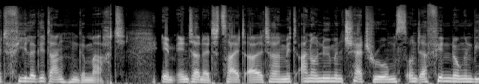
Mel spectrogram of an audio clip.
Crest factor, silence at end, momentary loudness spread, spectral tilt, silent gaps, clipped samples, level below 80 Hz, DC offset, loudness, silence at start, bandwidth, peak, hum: 14 dB; 0 s; 5 LU; -5 dB/octave; none; under 0.1%; -38 dBFS; under 0.1%; -15 LUFS; 0 s; 17 kHz; 0 dBFS; none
